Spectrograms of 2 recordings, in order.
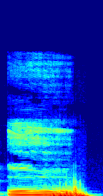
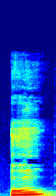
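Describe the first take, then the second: First: The vowel is held for two beats. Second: The vowel is held for one short beat. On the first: The speaker calls it right. "vous le mettez en deux temps" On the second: The speaker calls it wrong. "c'est faux, vous l'avez prononcé en un temps"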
